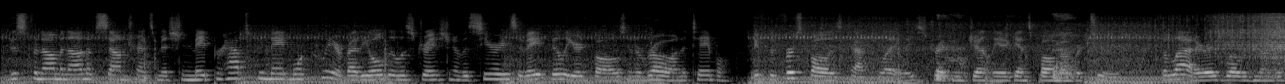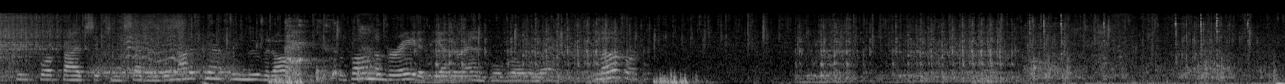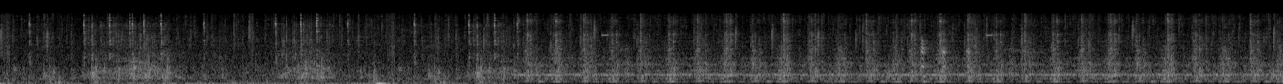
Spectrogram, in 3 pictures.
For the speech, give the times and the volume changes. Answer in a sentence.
The speech can be heard from 0.0 to 19.4 s, at a steady volume.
